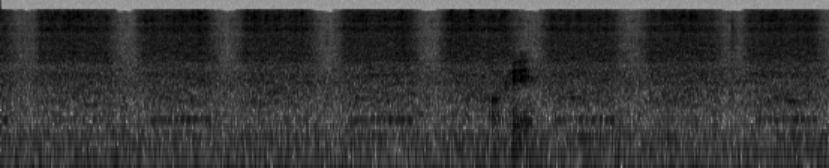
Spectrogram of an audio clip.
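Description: A DTG T-shirt printing machine with two print heads runs with a steady, rhythmic mechanical shuttling that repeats about once a second under a constant hum, while a voice briefly speaks.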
